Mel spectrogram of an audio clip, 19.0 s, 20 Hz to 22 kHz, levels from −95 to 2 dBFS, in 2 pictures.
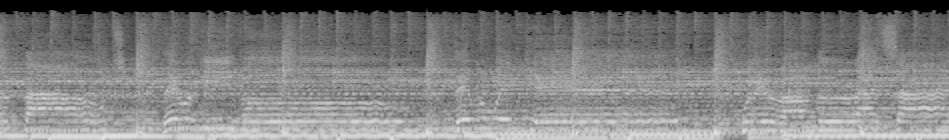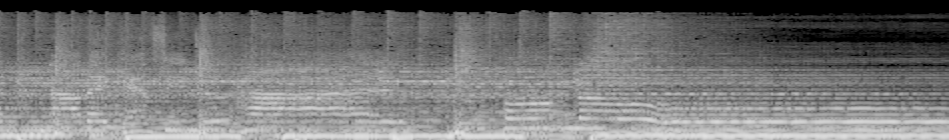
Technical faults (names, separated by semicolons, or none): time-stretched section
